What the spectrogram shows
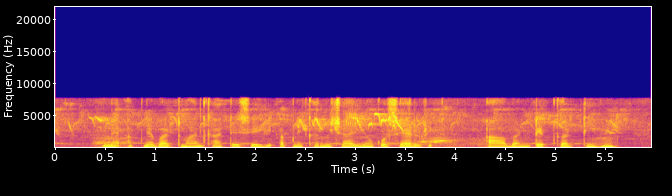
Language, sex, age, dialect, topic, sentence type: Hindi, female, 18-24, Awadhi Bundeli, banking, statement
